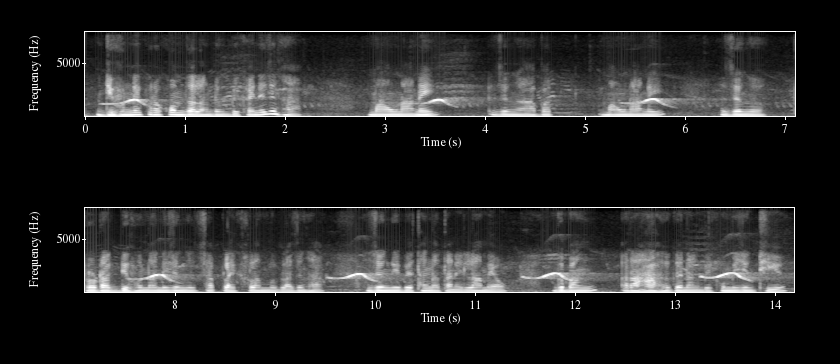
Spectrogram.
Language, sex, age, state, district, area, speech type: Bodo, male, 30-45, Assam, Udalguri, rural, spontaneous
